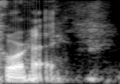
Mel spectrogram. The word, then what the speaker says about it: Jorge: He cannot translate why it's pronounced Jorge when it's spelled George.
